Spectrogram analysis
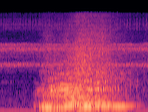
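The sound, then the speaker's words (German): An elephant lets out a single low, rough roar that swells and fades over about a second and a half, heard alone. “Dort drüben, der Elefant.”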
